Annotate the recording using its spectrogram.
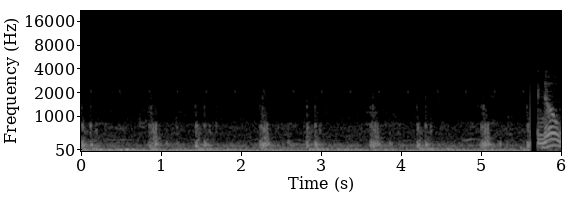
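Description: Cabin sound of a car idling on a wet road in the rain: a steady low rumble with a short swish or knock every half second to a second, typical of windshield wiper strokes through water. The sound cuts off suddenly near the end.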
